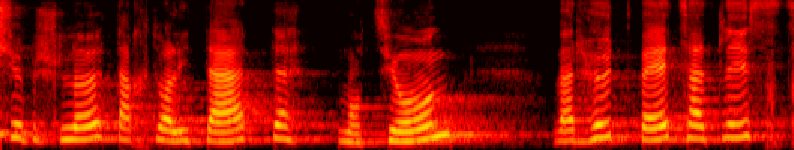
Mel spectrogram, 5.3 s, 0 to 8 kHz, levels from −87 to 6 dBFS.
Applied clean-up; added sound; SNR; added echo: neural mask model Resemble Enhance denoiser.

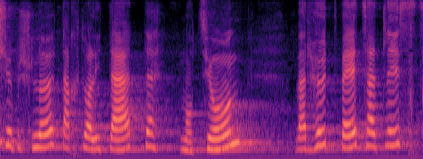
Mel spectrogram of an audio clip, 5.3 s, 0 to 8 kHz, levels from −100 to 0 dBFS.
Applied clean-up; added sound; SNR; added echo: none; none; none; none.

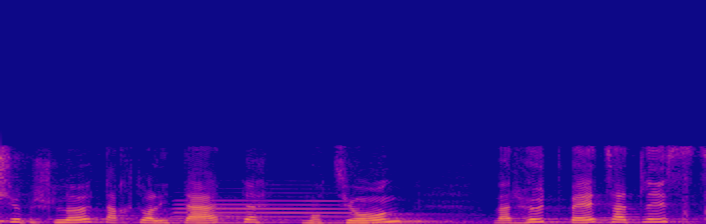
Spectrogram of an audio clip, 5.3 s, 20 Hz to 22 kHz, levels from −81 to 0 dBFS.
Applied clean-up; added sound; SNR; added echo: none; Wind instrument, woodwind instrument; 15 dB; none.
